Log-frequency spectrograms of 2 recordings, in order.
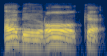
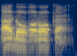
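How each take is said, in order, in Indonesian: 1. Kata pertama berakhir dengan vokal a. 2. Kata pertama berakhir dengan vokal o. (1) "Harusnya ada" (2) "hati-hati jadi ado"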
